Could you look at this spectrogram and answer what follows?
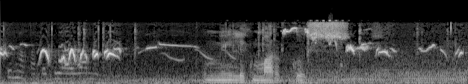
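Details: White-rumped shama, national contest champion, in ngeplong gacor style: looping whistles and a long drawn slur, interrupted by a brief harsh nasal sound, then loud high buzzy notes and further whistles.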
